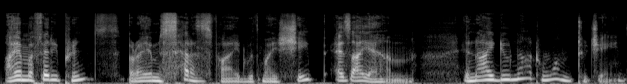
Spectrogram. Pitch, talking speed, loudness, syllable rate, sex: 180 Hz, 210 wpm, -18 LUFS, 5.1 syllables/s, male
